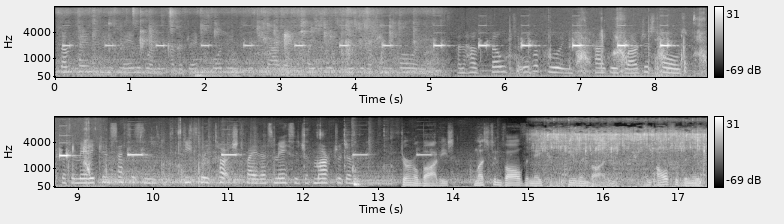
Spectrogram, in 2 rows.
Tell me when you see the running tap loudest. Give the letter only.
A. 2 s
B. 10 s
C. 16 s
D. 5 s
C.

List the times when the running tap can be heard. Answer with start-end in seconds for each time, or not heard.
0.0-5.3, 15.0-17.3.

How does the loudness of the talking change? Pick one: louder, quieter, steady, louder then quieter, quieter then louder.
louder.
